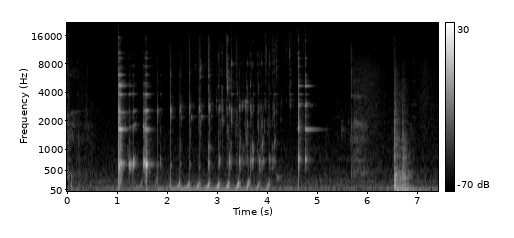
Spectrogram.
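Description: Drambuie whisky liqueur from a fresh bottle glugs into a tulip-shaped nosing glass in a quick, steady run of gurgles, bracketed by light clinks of bottle against glass and ending with a dull thud as something is set down.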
